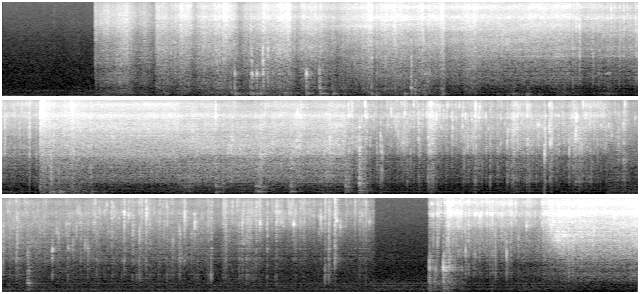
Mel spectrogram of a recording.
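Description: Thin-sliced pork belly sizzling as it fries in oil in a nonstick pan, with metal tongs clicking against the pan as the pieces are turned. Near the end, after a brief break, garlic cloves and kimchi sizzle in the pan.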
